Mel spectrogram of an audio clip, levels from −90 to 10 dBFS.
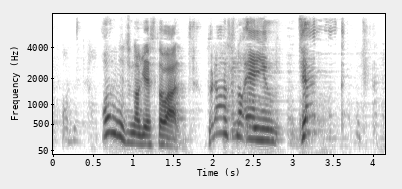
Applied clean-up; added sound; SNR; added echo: neural mask model DeepFilterNet 3.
